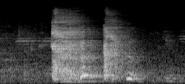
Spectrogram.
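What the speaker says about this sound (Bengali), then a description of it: "প্রচন্ড কাশি হচ্ছে আর গলায় ব্যথা হচ্ছে" A person with a sore throat coughs twice in quick succession, close and loud, with a short quiet pause before and after.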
